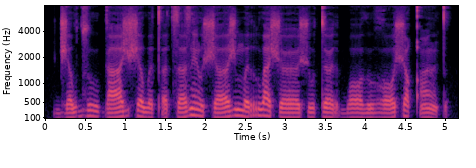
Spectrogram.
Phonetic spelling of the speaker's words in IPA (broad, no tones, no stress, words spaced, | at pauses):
d͡ʒɐwd͡zuː ɡaːʒʃɐwətʼɐ t͡sɐzẽʊ̯ ʃɐːʒ mərwa ʃœːʃu tœrbɔːðu ɣɔʃɵ qʼə̃ːt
